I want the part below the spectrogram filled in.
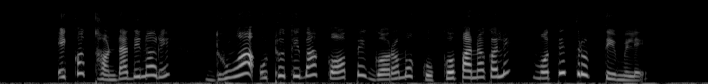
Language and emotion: Odia, happy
